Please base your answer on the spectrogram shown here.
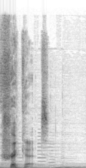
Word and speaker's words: Cricut: doesn't and do you are you guys saying it like cricket cricket cricket that's how I say it Cricket or do you guys pronounce it like Cricut with an UT like cut y' I haven't had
